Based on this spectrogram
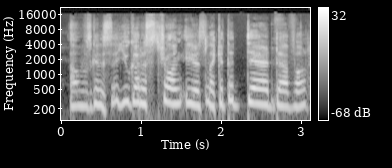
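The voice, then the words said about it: Italian accent. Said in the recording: “I feel like you didn't used to be Italian. ... you didn't have an accent.”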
